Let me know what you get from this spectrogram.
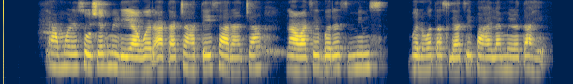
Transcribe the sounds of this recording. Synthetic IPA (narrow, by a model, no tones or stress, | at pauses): t̪jamuɭesoɕəlmiɽijaʋəɾat̪at͡ɕaɦt̪esaɾãt͡ɕjanaʋat͡sebəɾət͡snims | bənʋət̪əsljat͡sepaɦajlamiɭət̪aɦe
